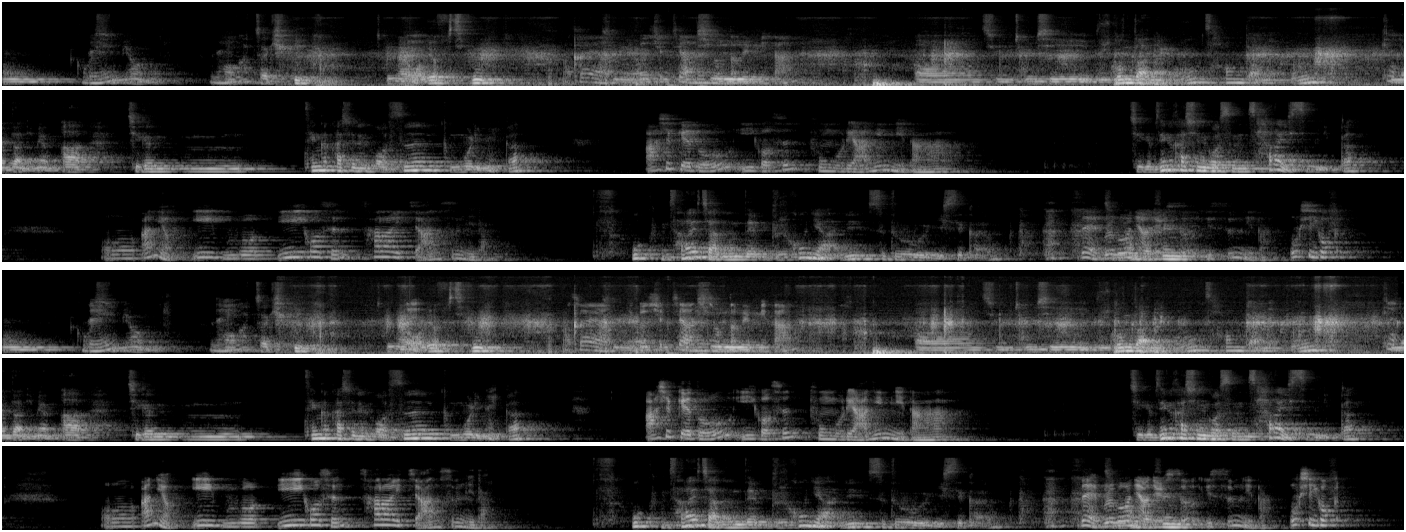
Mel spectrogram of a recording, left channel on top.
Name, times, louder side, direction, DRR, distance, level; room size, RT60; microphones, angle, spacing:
voice 1, 0.0-1.5 2.2-3.3 3.8-4.4 4.7-5.1 6.1-7.5 9.1-13.2 13.8-16.4 17.0-19.2 25.3-27.6 34.0-38.9 39.1-39.9, equal, ahead, 2 dB, 1.6 m, -25 dB
voice 2, 0.8-1.2 2.1-2.5 4.0-4.2 5.6-8.1 8.4-8.5 10.0-10.1 12.5-12.8 13.3-13.5 13.8-14.0 18.7-19.0 20.5-23.6 28.2-28.5 29.0-33.0 38.8-41.4, right 4 dB, 75° right, 9 dB, 0.9 m, -30 dB
sound 1, 2.7-14.0, right 3 dB, 45° right, 1.1 m, -30 dB
10.5 x 8.9 x 9.5 m, 1.1 s
head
